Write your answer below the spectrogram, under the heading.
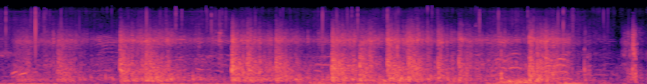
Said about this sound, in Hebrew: עדיין מסוכן להסתובב כאן, פה ושם יריות של צלפים.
